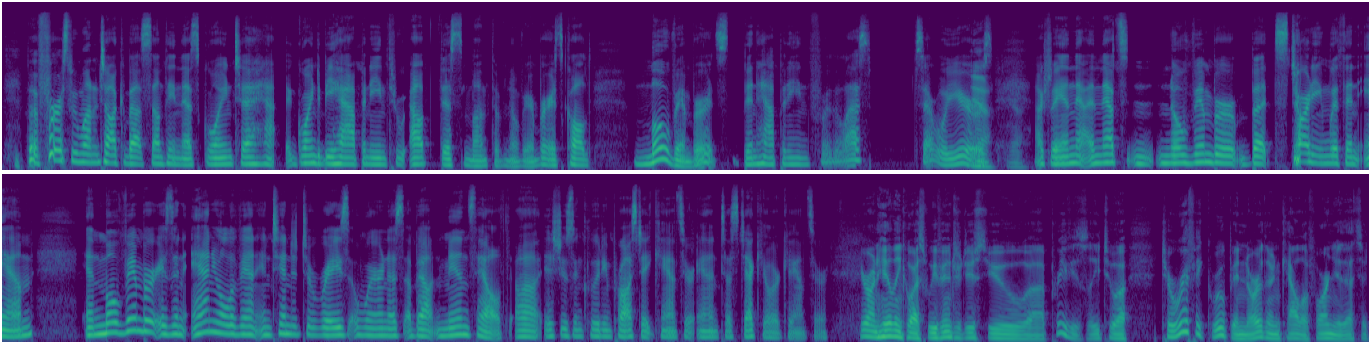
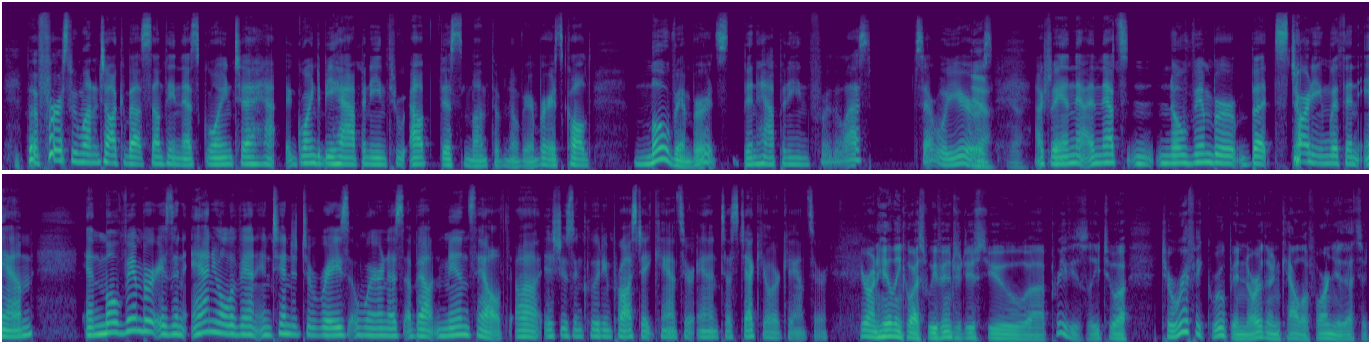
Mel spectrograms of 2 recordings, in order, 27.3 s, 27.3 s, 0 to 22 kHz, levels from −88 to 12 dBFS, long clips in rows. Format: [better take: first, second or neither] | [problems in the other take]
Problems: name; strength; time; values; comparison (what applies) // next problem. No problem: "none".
neither | none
